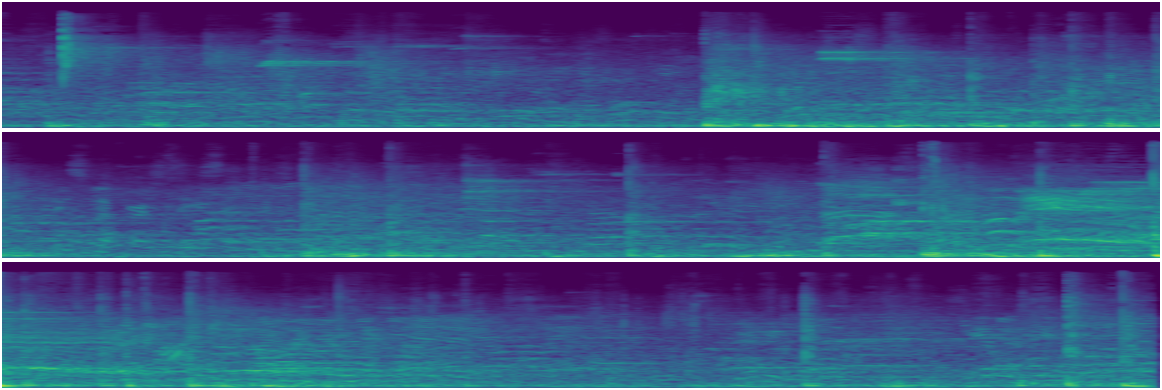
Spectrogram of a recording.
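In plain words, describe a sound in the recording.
A volleyball is struck with sharp smacks that echo in a large hall.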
